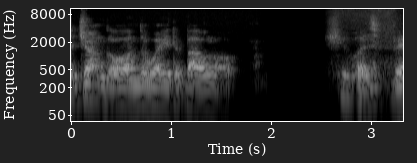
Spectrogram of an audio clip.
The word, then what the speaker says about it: Bao Loc: Only it seems to have been pronounced Bluff or something like that. In my diary that I kept on that trip, I spelled the name of the town B-L-O-U-G-H. That's not how it's spelled. It's spelled B-A-O-L-O-C. So I have no guess how it's really pronounced in Vietnamese.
